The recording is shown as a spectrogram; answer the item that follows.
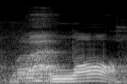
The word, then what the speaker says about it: Allah: Qul Qul huu wa Allah Hu hu a begitu ya digunakan Cara pengucap harakathakatnya qulhuwallahu Ahad Qul huwallahu Ahad ah sekarang harakat apa ini fathah a a Bacanya apa a bukan o Allah Allah a a Allah Allah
